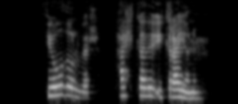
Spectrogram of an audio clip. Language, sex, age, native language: Icelandic, female, 30-39, Icelandic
